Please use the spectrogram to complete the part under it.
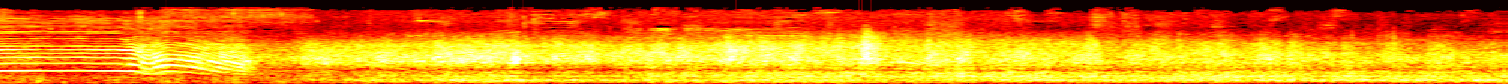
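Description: RAF Red Arrows jets roar through a display at Duxford, a loud sustained broadband engine rush that swells and holds, with a brief tonal whine as it begins.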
